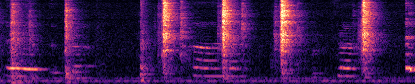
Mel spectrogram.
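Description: Irregular sharp clicks and knocks, about eight in four seconds, from buckling straps and handling the padded bath transfer bench.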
